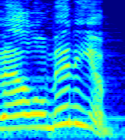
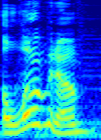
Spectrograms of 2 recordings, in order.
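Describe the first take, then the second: First: The word is said with five syllables, ending in 'nee-um'. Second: The word is said with four syllables, ending in 'num'. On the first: This is the British form of the word. "makes it aluminium" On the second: This is the American form of the word. "But adding an I to aluminum makes it aluminium"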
